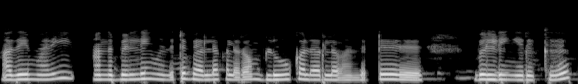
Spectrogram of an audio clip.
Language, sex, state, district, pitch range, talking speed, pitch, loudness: Tamil, female, Tamil Nadu, Namakkal, 210-240 Hz, 125 wpm, 225 Hz, -14 LUFS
